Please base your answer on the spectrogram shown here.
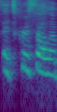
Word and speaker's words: Christcella: Christcella, apologies if I'm pronouncing that wrong. You're up next. Hi, thank you very much. It's okay. It's Christcella, but you pronounce it fairly close.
